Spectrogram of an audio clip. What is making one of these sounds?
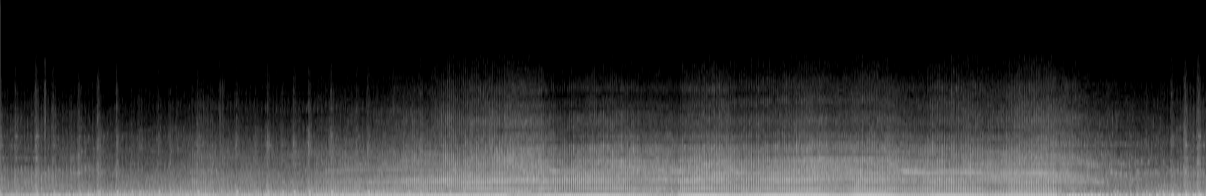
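Another dirt bike engine buzzes a short way off, climbing a hill.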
